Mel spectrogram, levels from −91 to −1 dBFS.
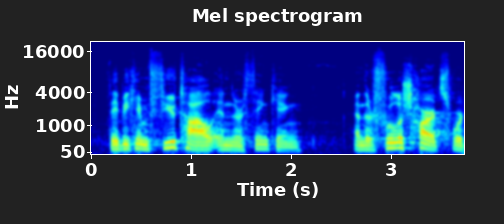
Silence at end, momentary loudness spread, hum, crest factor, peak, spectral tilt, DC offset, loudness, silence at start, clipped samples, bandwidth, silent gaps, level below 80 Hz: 0 s; 15 LU; none; 20 dB; -14 dBFS; -5 dB/octave; under 0.1%; -34 LUFS; 0.2 s; under 0.1%; 17 kHz; none; -76 dBFS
